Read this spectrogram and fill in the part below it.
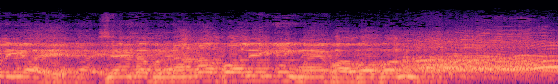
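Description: A man chants loudly through a microphone and loudspeakers.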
